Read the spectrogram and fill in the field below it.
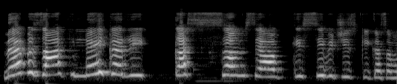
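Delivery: high, loud "I swear"; loud excited swearing; excited insistence. Real, not acted. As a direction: swear to the viewers, all wound up.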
